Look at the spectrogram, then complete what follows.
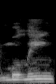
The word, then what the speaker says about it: mullein: fresh air, a lot of water, drinking certain teas, like mullein tea helps to get rid of junk and mucus out of your, I don't know if I'm saying it right, mullein, Mullein.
